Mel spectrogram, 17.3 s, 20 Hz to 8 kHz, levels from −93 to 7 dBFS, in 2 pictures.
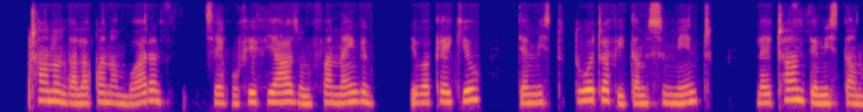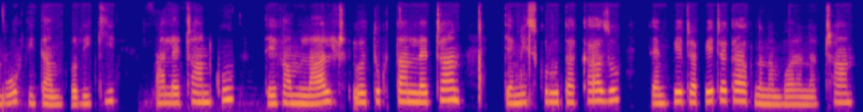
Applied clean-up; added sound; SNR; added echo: neural mask model Resemble Enhance denoiser.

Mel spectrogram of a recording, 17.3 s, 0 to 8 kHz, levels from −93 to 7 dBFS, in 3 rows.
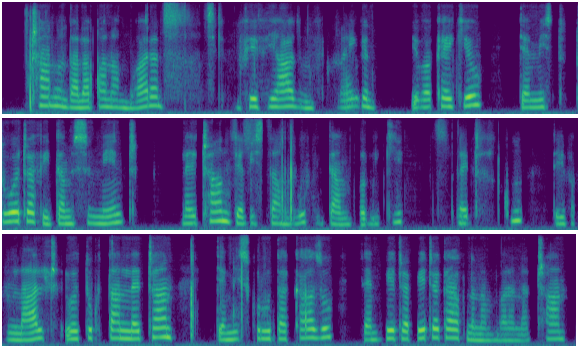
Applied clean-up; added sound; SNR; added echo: neural diffusion model UNIVERSE++.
